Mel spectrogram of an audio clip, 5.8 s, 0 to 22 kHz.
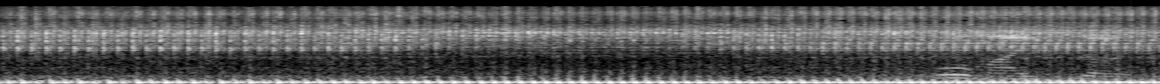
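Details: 2008 Yamaha Jupiter Z at idle: a steady low thumping with a dull knock riding each beat, about one and a half per second, like a loose bottom end. Cause suspected, not confirmed.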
